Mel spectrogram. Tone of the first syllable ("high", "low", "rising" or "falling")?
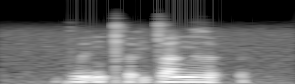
rising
